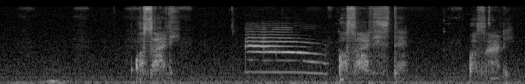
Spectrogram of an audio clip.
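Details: Domestic cat indoors during a meal, scolding its owner for eating too much: one drawn-out, falling, nasal meow in the middle, surrounded by whispering, breathy noises and rustling.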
